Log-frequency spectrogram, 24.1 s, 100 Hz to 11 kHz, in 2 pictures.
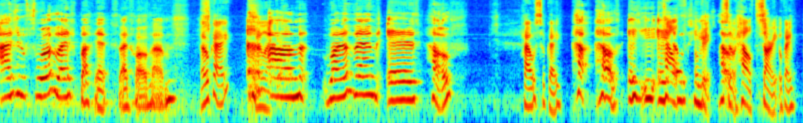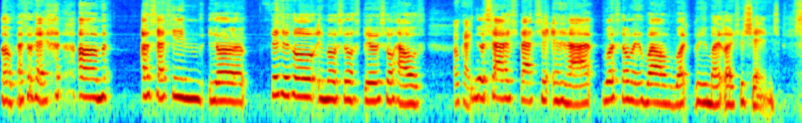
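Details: Adult woman treated for stage 4 tongue cancer: over half her tongue was removed and rebuilt with a forearm graft, plus neck dissection and six weeks of radiation and chemotherapy; some people cannot understand her; articulation disorder after partial glossectomy.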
